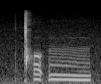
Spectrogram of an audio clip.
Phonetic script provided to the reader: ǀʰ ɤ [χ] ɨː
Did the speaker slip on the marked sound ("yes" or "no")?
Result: yes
